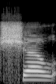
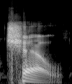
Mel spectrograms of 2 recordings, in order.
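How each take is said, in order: First: The name begins with a soft sh sound. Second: The name begins with a sharp ch sound. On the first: "I've been saying Shell before in the past" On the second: "C H is a ch sound"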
